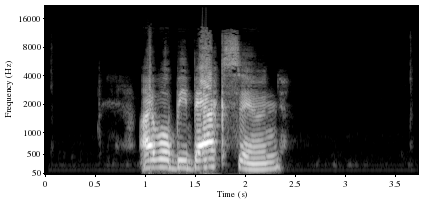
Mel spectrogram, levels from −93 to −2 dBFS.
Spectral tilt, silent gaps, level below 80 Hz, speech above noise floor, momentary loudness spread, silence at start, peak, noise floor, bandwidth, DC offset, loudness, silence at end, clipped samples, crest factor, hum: -5 dB/octave; none; -62 dBFS; 68 dB; 15 LU; 0.95 s; 0 dBFS; -80 dBFS; 12.5 kHz; under 0.1%; -12 LUFS; 1.4 s; under 0.1%; 16 dB; none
